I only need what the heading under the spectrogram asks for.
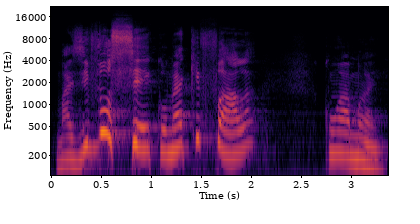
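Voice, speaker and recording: A man with a Brazilian Portuguese accent preaches a teaching sermon in a strikingly high voice. He presses his points by repeating phrases and putting questions to the congregation. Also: sing-song, measured pace, darkish tone. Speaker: pastor.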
